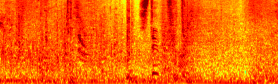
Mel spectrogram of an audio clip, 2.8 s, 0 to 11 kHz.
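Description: Bombarda explosion spell in Hogwarts Legacy on PS5, fired mid-duel among other combat spells: a steady wall of low rumbling blasts and crackles with brief whooshing flares, loud and near for under three seconds.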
